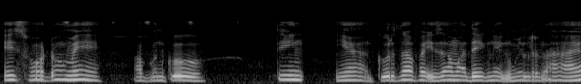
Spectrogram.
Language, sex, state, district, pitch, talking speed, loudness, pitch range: Hindi, male, Maharashtra, Sindhudurg, 195 Hz, 145 wpm, -25 LUFS, 185-205 Hz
